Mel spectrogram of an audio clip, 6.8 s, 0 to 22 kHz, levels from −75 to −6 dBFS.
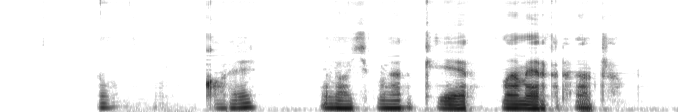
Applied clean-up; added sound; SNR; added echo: neural mask model DeepFilterNet 3.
